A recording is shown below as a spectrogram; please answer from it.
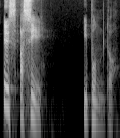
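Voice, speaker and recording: A man's voice: medium pitch, big pitch swings, slow pace, breathy edge, no room sound, clean studio sound, faint music behind. A man giving opinionated football commentary as a host, emphatic and fond of rhetorical questions and repetition.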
